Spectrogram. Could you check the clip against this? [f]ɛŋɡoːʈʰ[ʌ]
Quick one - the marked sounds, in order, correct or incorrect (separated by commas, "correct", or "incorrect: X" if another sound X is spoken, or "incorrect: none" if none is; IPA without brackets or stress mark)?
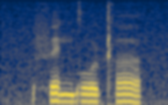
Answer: correct, correct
